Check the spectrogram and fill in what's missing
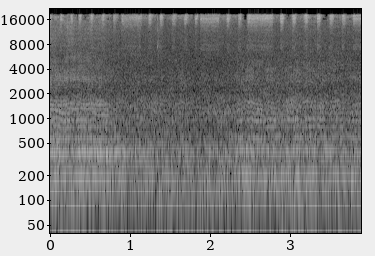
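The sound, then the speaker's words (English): A steady buzzing of bees, a continuous droning hum that holds at an even level throughout with no pauses and no voices. “Or maybe plant some wildflowers to help feed the bees?”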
